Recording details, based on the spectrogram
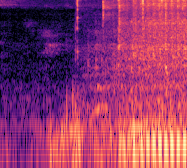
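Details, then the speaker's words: Motorcycle electric start after repairing a failed dry battery; the first and second start tests. A brief strong starter whir, then a quick even single-cylinder putter: a normal, clean start. "Dan apakah mampu untuk starting motor starternya kita coba nah dia hidup ya oke kita coba kembali satu ini yang kedua"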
